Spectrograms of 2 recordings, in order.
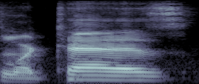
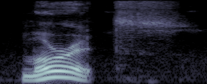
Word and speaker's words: Moretz: It's like friggin' Eugene Lee Yang, Chloe Grace Mortez, Riz Ahmed, RuPaul, Lorraine Toussaint. It's like Who? everybody, like, huh? Mortez. Mortez? Chloe Grace Mortez. Moritz.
